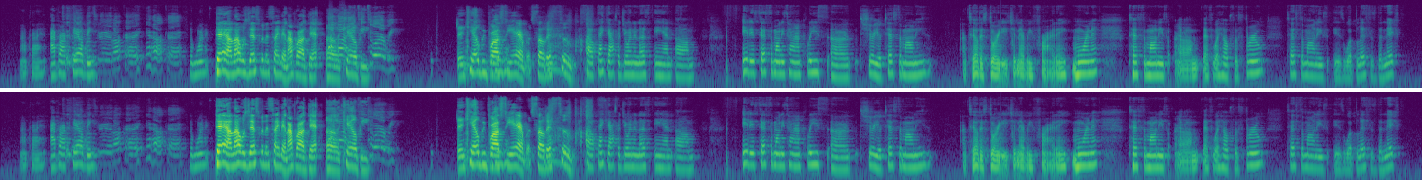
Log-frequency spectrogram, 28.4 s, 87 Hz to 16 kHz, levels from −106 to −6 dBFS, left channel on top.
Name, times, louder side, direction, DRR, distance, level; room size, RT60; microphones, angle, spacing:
voice 1, 0.4-1.9 3.8-4.2 9.8-10.4 10.9-11.3 11.7-13.9 14.2-14.3 14.8-18.6 19.2-28.0, left 1 dB, 15° left, 10 dB, 0.7 m, -38 dB
voice 2, 1.3-3.6 6.6-7.9, left 5 dB, 35° left, 4 dB, 1.8 m, -43 dB
voice 3, 4.3-7.3 9.1-11.4, right 6 dB, 60° right, 12 dB, 0.9 m, -26 dB
20.5 x 18.0 x 2.4 m, 0.34 s
head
